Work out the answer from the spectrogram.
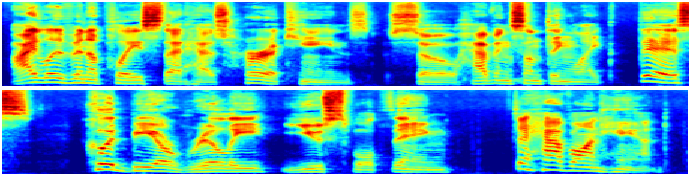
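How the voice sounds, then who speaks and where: A man's voice: medium pitch, big pitch swings, a little slow, bright, forceful tone. A man giving a casual, plain-spoken product review, explaining features as he demonstrates them.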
